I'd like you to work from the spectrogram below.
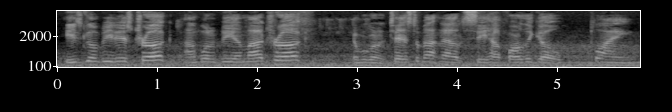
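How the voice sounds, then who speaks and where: A folksy man with a higher voice hosts a gear review video, chatting casually to the camera as he field tests walkie-talkies outdoors and inside a truck. His intonation stays fairly even and he talks a little fast. The recording is noisy, with clear vehicle and outdoor sounds behind him.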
